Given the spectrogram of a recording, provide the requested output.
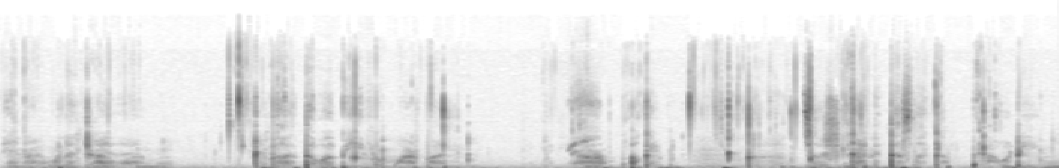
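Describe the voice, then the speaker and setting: Someone is whispering at a fairly quick pace with long, frequent pauses. Noticeable background noise is present. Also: woman. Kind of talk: ASMR video. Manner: whispered.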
